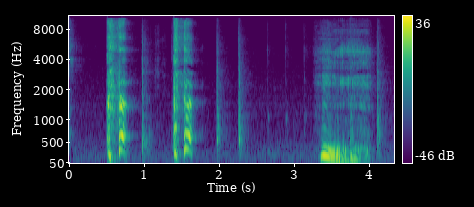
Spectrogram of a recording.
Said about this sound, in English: Cough gently for me, Your Grace.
